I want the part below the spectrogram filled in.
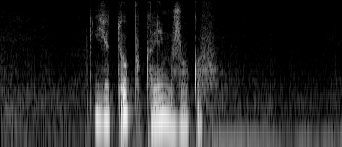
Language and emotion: Russian, neutral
